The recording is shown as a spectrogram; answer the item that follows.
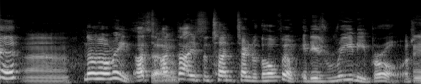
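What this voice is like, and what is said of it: Usual voice. Nothing is said of it.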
